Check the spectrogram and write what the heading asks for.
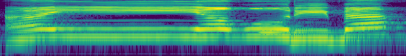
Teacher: یعنی غود پہ قلقلہ نہیں کریں گے، اس کو جلدی جلدی ادا کرنا ہے اور غود کو پر کر کے پڑھنا ہے۔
